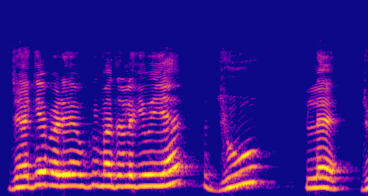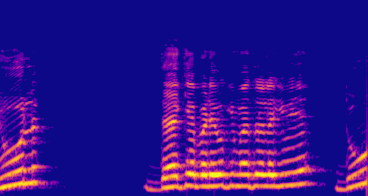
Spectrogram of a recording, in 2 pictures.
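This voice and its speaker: A man teaching children to read Hindi, spelling out each syllable slowly and repeating it, with a Hindi accent. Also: sits high, a little mellow. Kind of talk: slow instructional lesson. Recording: dull lo-fi audio.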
